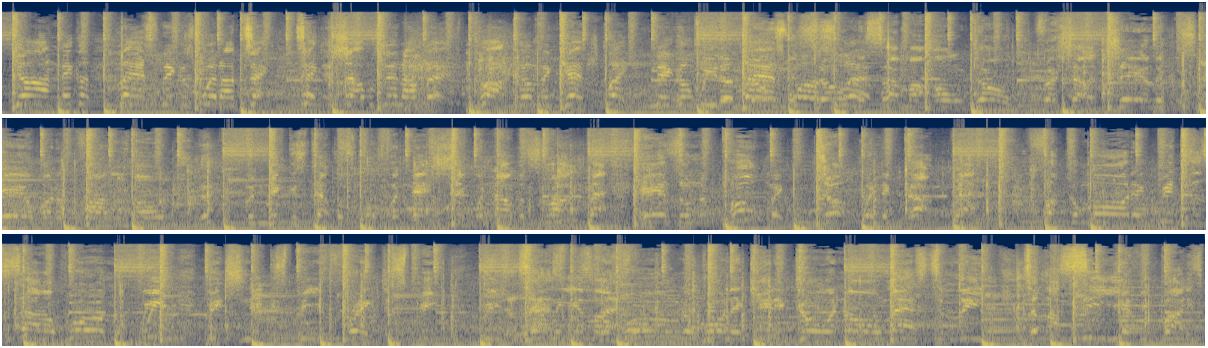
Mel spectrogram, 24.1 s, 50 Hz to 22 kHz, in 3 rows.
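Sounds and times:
hip-hop music with heavy bass beat: 0:00.0 - 0:24.0
skateboard clacks: 0:00.0 - 0:24.0
skateboard wheels rolling on concrete: 0:00.0 - 0:24.0.

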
